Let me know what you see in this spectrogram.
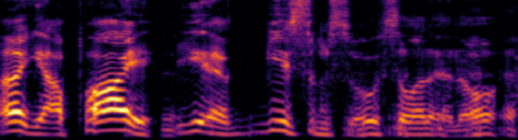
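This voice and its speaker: Amid noticeable background noise, a man with a fairly high pitch speaks at a fairly quick pace, his pitch swinging very widely. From Scotland, Glasgow. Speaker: musician. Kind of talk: casual chat.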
